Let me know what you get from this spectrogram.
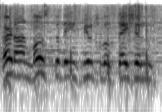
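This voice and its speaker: High-pitched man, vintage American radio announcer. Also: fairly even intonation, normal speed. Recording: dull vintage 1940s radio, music behind.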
